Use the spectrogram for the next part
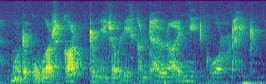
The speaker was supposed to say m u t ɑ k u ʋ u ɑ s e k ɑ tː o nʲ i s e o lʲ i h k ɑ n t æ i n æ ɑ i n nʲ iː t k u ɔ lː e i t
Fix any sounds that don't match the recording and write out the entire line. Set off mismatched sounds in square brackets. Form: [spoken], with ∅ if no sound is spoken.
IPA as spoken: m [uː] t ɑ k u ʋ u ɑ s e k ɑ tː o nʲ i s e o lʲ i h k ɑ n t æ [y] n æ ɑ i n nʲ iː t k u [o] lː e i t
